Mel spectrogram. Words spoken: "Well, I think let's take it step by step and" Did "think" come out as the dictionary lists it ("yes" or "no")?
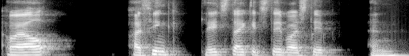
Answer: yes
